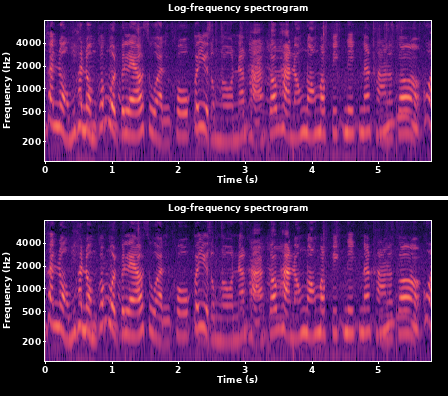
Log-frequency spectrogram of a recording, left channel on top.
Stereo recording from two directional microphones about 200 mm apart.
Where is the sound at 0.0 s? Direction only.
15° left (ahead or behind).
